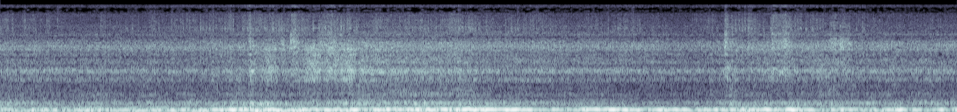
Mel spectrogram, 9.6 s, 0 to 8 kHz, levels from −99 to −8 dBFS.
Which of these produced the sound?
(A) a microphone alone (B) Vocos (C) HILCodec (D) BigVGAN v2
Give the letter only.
B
